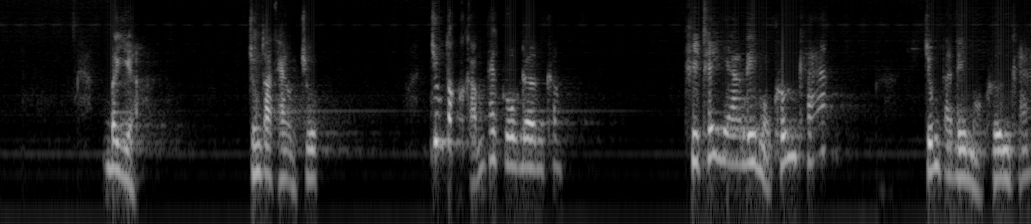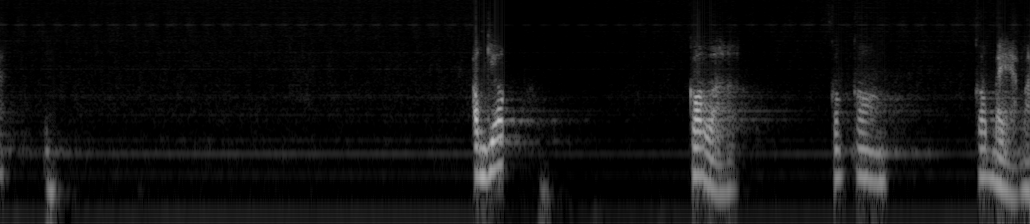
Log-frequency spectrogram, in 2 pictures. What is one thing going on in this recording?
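An elderly man speaks slowly and earnestly into a microphone, pausing between phrases.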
